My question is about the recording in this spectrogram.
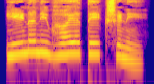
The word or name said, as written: ಏಣನಿಭಾಯತೇಕ್ಷಣೆ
